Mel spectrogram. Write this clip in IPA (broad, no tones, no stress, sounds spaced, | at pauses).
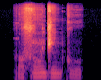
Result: ɾ ɔ s õ d͡ʒ ĩ m k u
